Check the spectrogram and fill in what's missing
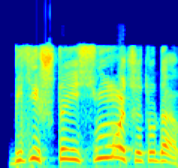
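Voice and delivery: high, loud urgent yell; urgent shouted order; shouting after someone. A narrator's reading. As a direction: call it after a runner. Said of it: "кричал он ей вслед".

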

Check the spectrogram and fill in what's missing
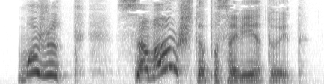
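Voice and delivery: high squeaky piglet making a suggestion; Хрюня. A narrator's reading. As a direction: pipe up a tentative idea. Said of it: "предположил Хрюня". (писклявый голос поросёнка, предлагая)

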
